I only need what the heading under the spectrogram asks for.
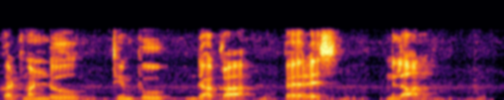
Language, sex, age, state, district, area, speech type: Nepali, male, 45-60, West Bengal, Darjeeling, rural, spontaneous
